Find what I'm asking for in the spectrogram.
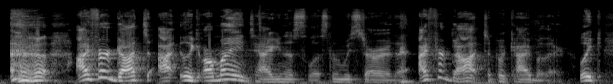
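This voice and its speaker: A man co-hosting a casual podcast, talking in an animated, opinionated way with many fillers. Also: fairly high pitch, normal speed. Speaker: podcast co-host. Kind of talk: casual chat.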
